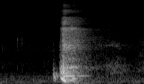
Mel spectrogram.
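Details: A puppy with a cold: a single short, sharp sneeze, a sudden burst of air through the nose.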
